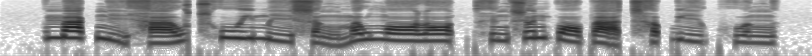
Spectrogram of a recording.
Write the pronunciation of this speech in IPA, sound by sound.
m aː˥ k̚ ŋ iː˨˩ h aː˨˥ w t͡sʰ uː˥ j m iː˨ s ɐ˨˩ ŋ m ɐ˥ w ŋ ɔː˧ l ɔː˧ t̚ t̪ʰ ɪ˧ ŋ s ɵ˥ n p ɔː˨ p aː˨˩ t͡sʰ ɐ˨˥ p̚ j iː˨ kʷʰ ɐ˨ ŋ

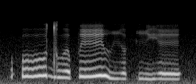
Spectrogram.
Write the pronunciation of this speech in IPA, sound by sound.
ʔ oː˧˥ d u˧˩ ə̯ p eː˧˥ ʋ i˩ ə̯ k i˩ j e˧˩

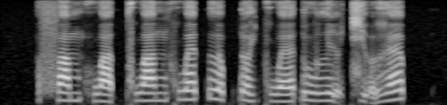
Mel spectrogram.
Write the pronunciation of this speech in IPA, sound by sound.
f a˧ m h w a˨˩ t̚ k w a˧ n k w ɛ˦˥ t̚ l ə˦˥ p̚ ɗ ə˧ j k w ɛ˨˦ ɗ u˧ l ḭ˧˨ ə̯ t͡ɕ ɨ̰˧˨ ə̯ ɣ ɛ˦˥ p̚

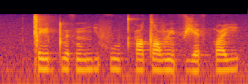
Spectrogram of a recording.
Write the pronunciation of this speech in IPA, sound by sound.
ǀ e d tʷ æ θ ũ ŋ i f u t̪ʰ u tˤ u v ẽ θ ʒ æ θ qʷ i

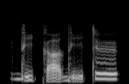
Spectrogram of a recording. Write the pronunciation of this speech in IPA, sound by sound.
d ḭ˦ k a̰˨ d ḭ˨ t ʏ˦

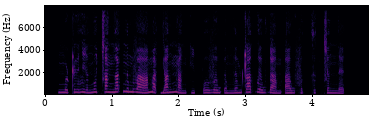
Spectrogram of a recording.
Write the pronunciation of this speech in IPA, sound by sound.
ŋ o˨˩ ʈ ɨ˨˩˦ l i˨˩˨ ə̯ ŋ o˧ c a˧ ŋ n a˦˥ k̚ n ə˧ m v aː˨˩˦ m a˨˩ k̚ j a˧˥ n ŋ a˨˩ n k i˨˩ p̚ ʔ o˧ v ə˧ w ʔ ə˨˩ m n ə˧ m ʈ a˦˥ t̚ l ə˧˥ w ɗ a˨˩ m ʔ a˧ w f ə˨˩ k̚ x ə˦˥ k̚ c ə˧ ŋ n ɛ˨˩ t̚

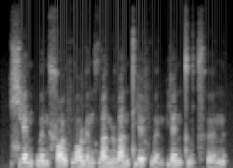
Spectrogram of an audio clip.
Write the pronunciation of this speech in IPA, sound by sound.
ɕ j ɛ˥˩ n p w ə˧˥ n x ɑ˧˥ ʊ̯ f w ɔ˥˩ ɻ ə˥ n x w a˥ n ɻ w a˥˩ n t̪ j ɛ˧˥ f w ə̰˨˩ n p j ɛ˥˩ n t̪ u˧˥ t͡sʰ ə˧˥ n

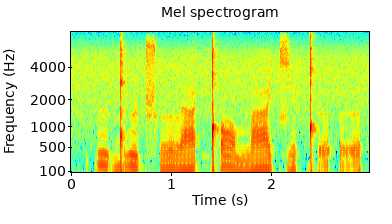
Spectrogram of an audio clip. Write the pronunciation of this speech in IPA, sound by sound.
p ʉ˥˩ ɡ͡ǃ ʉ˥˩ ʈ͡ʂʰ ɵ˩˧˩ l a˩˥ ǃʼ ɔ˥˩ m a˩˧˩ t͡ɕ e˩˧˩ ǃʰ ə̰˩˧˩ ʔ ə̰˩˥

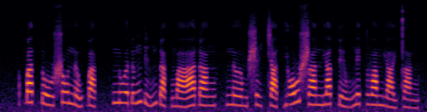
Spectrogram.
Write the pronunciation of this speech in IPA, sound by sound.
ɓ a˦˥ t̚ ɗ o˨˩ w ʂ o˧ n ə˨˩˨ w ɓ a˨˩ k̚ | n u˧ ə̯ ɗ ə˧˥ ŋ ɗ i˨˩˦ m ɗ a˨˩ k̚ m aː˨˩˦ ɗ a˧ ŋ | n əː˨˩ m ʂ i˨˩ c a˨˩ t̚ j ɔ˧˥ w ʂ a˧ n j a˦˥ t̚ ɗ e˨˩ w n e˦˥ t̚ v a˧ m j a˨˩ j t̪ a˨˩ ŋ

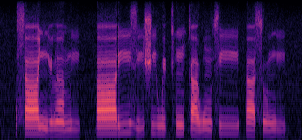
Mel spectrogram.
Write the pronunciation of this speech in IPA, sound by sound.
s aː˦ ɲ ɪ˨ l ã˨ m i˨ | aː˦ ɾ iː˦ z i˨˦ ʃ i˦ w ɪ˦ kʰ ĩ˦ k a˨ w ũ˨ s iː˦ | a˨ s ʊ˨ ŋ i˨

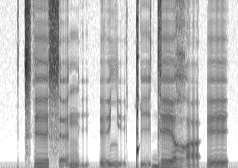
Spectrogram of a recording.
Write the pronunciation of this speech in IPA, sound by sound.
t͡sʼ ɪː˥ s ɛ̰˥ n ḭ˩˧ ʔ e˩˧ lʲ ḛ˩˧ ǃ ḭ˥ d eː˥ ʁ a˩˧ ʔ e˥

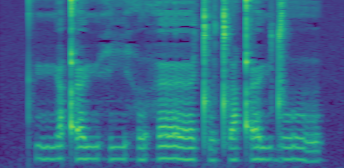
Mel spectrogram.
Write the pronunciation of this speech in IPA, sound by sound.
pʰ yː qʼ yː h i h ʊ h œː tʼ ʊ tʼ ʊ qʼ yː d ʊː

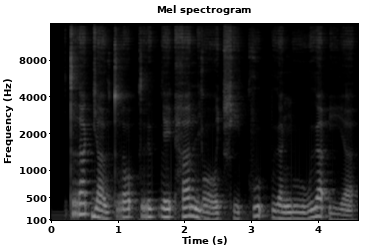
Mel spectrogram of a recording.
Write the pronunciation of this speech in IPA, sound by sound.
t r a˥˩ k̚ j a˨˩ w t r ɔ˦˥ ʔ k r ɯ˦˥ k̚ l e˦˥ ʔ h a˥˩ n j ɔː˩˦ t͡ɕʰ i˨˩ t̚ f u˥˩ ʔ p ɯ˧ a̯ ŋ uː˧ w ɯ˥˩ a̯ ʔ i˨˩ a̯

